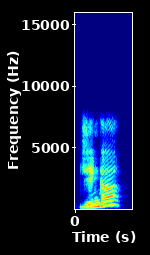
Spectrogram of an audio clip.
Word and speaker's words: Nzinga: And one of the pronunciations for her name is Jenga.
